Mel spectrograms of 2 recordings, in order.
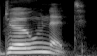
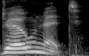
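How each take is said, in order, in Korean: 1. 영어 억양으로 발음됩니다. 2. 영어 억양으로 발음됩니다.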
